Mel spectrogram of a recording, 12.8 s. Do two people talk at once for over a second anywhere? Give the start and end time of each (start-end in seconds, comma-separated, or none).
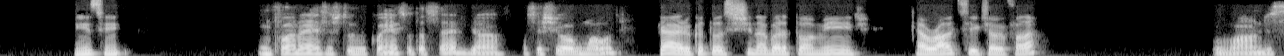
none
